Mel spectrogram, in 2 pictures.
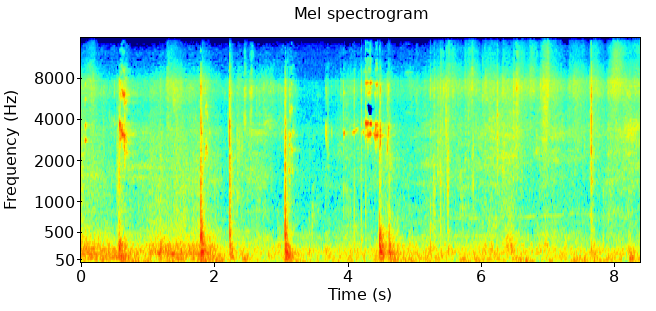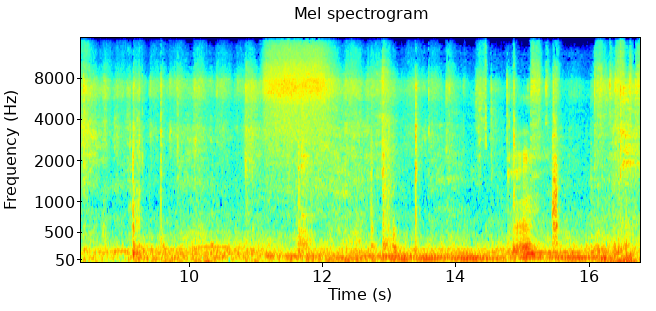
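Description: Squeegee and hard card being pushed across wet window glass: scattered squeaks, scrapes and taps as water is cleared off the glass, with a brief hiss about eleven seconds in.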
